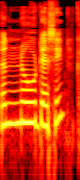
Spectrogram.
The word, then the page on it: nnu'tesing: Mi'gmaq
